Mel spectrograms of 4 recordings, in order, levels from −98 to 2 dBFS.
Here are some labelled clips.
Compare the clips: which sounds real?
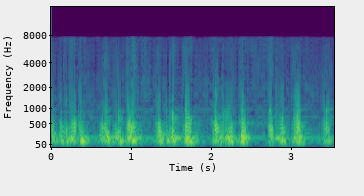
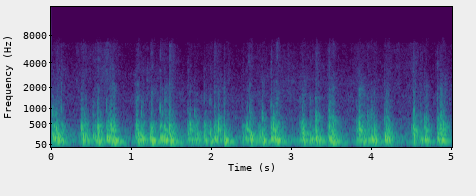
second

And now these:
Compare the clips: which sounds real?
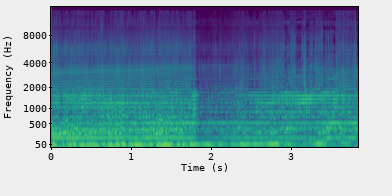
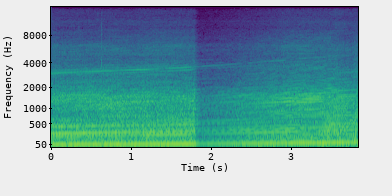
second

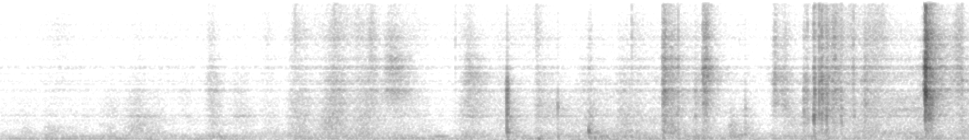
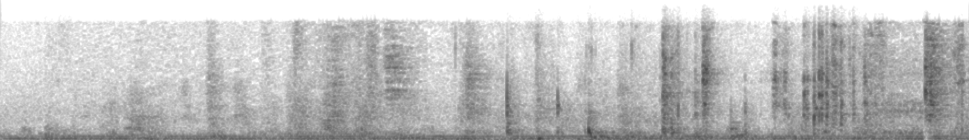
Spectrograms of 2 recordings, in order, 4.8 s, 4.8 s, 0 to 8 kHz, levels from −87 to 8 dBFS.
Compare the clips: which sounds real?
second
